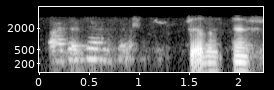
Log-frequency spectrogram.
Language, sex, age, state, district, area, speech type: Kashmiri, male, 18-30, Jammu and Kashmir, Budgam, rural, conversation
